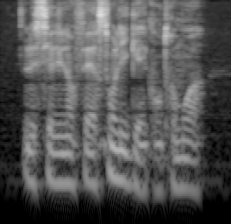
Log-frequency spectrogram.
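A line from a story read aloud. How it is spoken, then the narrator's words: Exclaimed. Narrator (French): s'écria-t-il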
